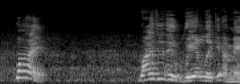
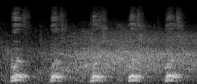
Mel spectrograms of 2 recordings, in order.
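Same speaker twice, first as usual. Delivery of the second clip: imitating barking dogs.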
